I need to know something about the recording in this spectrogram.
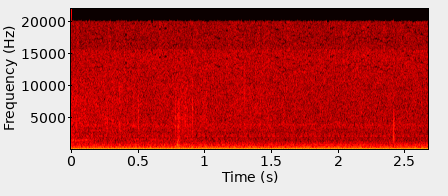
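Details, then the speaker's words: Ford Fiesta ST, just started after fitting a replacement ECU to cure a previous misfire: steady, even low idle rumble with no skipped beats; runs perfectly smooth and clean, no misfire. "it's not misfired it's perfectly smooth what to the hell let's move it forward it's not it's not misfiring"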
